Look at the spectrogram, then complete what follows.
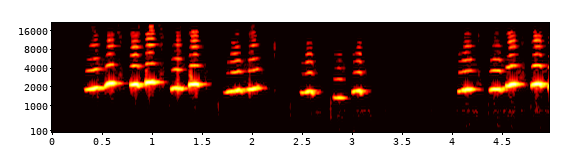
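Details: Happy cockatiel giving a run of clean whistled notes, mostly steady or gently rising, then a short gap before another phrase of bright whistles; no background noise.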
